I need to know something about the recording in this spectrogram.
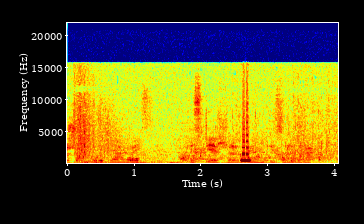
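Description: Water splashes loudly as someone plunges in.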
